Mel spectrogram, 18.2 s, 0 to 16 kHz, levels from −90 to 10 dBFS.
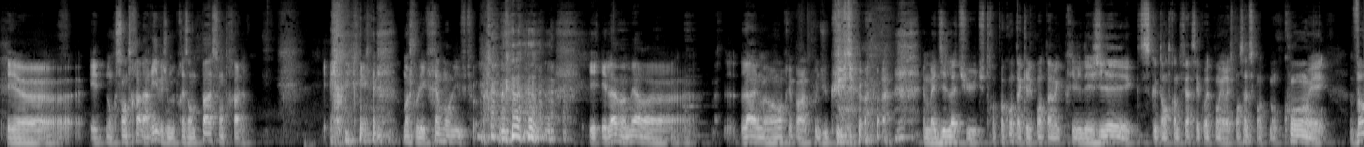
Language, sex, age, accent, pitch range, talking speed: French, male, 20-39, French, 85-105 Hz, 245 wpm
